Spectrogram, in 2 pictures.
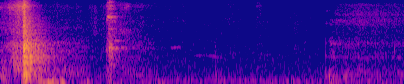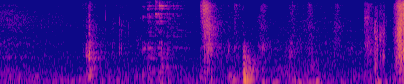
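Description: A drywall knife drawn once across wet joint compound on a taped end joint, a soft scrape lasting about a second and a half in the middle, smoothing the final pass. Short light knocks and clicks of the tool come before and after it.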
